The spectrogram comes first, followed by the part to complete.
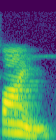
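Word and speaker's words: fine: उसके बाद कंसोनेंट के बाद अगर इ आए तब उसका प्रोनंसिएशन क्या होगा? आई होता है। आई फाइन। देखिए फाइन टाइम काइट लाइन आई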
